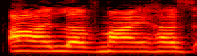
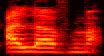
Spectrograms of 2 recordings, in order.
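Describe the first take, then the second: First: Put-on half-hearted Brooklyn accent, drawn out; imitated Brooklyn accent, abandoned midway; attempted Brooklyn accent. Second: Said in the usual way. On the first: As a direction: have a slow, unsure go at Brooklyn. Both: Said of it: "I can't do a Brooklyn accent".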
